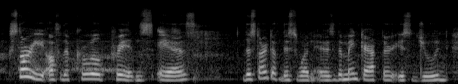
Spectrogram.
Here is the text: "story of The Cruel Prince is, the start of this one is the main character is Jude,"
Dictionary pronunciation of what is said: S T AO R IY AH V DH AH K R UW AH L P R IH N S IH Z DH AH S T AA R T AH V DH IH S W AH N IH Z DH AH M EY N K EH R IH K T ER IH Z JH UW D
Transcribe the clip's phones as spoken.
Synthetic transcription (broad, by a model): S T AO R IY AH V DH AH K R UW AH L P R IH N S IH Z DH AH S T AA R T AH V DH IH S W AH N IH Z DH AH M EY N K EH R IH K T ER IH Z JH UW D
